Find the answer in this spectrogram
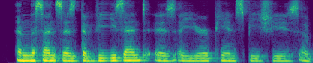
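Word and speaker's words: wisent: uh can I please have all the please pronunciation is visent it's a noun and it's from German it's it means a European bison also called Al rocks and the sense is the vzent is a European species of bison the reason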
